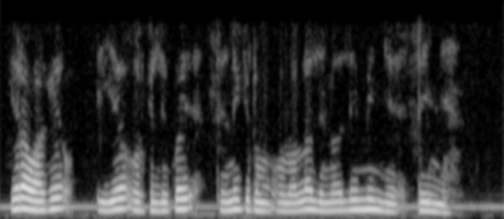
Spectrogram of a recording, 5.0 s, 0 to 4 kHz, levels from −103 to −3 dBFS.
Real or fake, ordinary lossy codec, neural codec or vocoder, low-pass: real; none; none; 3.6 kHz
